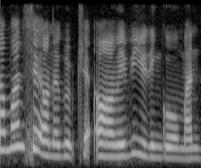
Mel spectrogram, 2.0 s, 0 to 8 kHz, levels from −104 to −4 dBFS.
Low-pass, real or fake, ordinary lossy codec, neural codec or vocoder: 7.2 kHz; fake; none; vocoder, 44.1 kHz, 128 mel bands every 256 samples, BigVGAN v2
